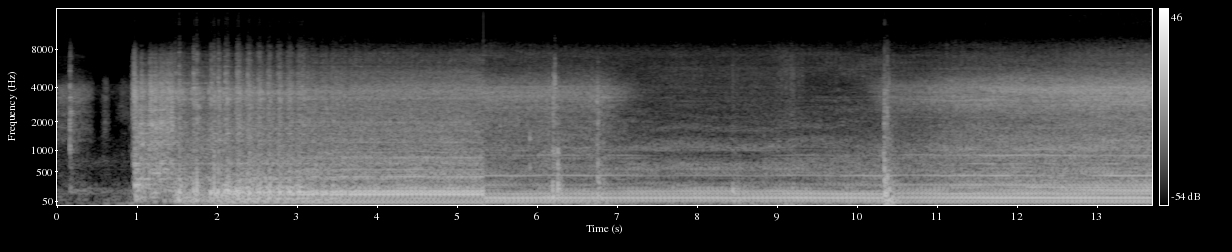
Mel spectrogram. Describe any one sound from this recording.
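An engine starts up and runs with a loud, steady drone.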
